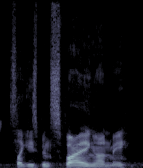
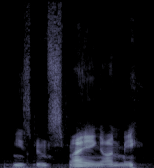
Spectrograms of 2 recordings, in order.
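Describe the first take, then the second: First: Said in the usual way. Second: Low, slow and softer spooky repeat; spooky mock voice. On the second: Vlogger repeating his joke in a low, slow spooky voice. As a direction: creep it out like a horror host.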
